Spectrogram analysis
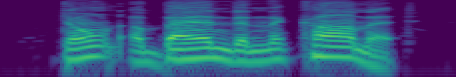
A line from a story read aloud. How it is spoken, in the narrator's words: cried Eddie Willers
